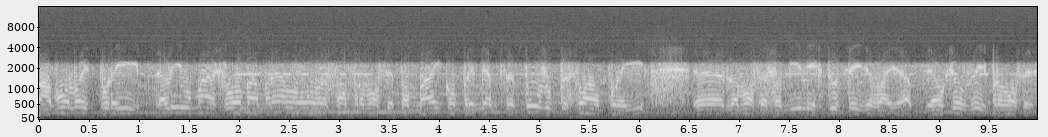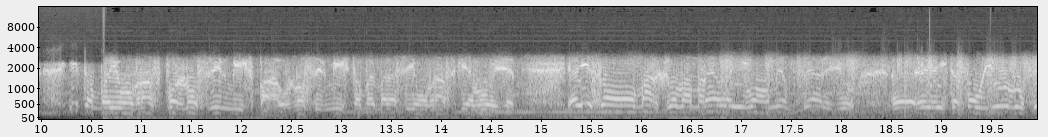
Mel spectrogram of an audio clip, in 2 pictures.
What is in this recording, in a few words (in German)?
CB Funk aus Portugal, 27335khz, LSB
